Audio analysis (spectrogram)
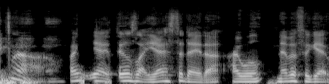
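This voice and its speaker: This man has an English accent and speaks at a fairly quick pace with fairly even intonation. The sound is dry and close, with no echo. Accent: English accent, noticeable. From northern England (Scarborough, Yorkshire). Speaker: hospitality business founder and coach. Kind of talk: podcast interview.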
